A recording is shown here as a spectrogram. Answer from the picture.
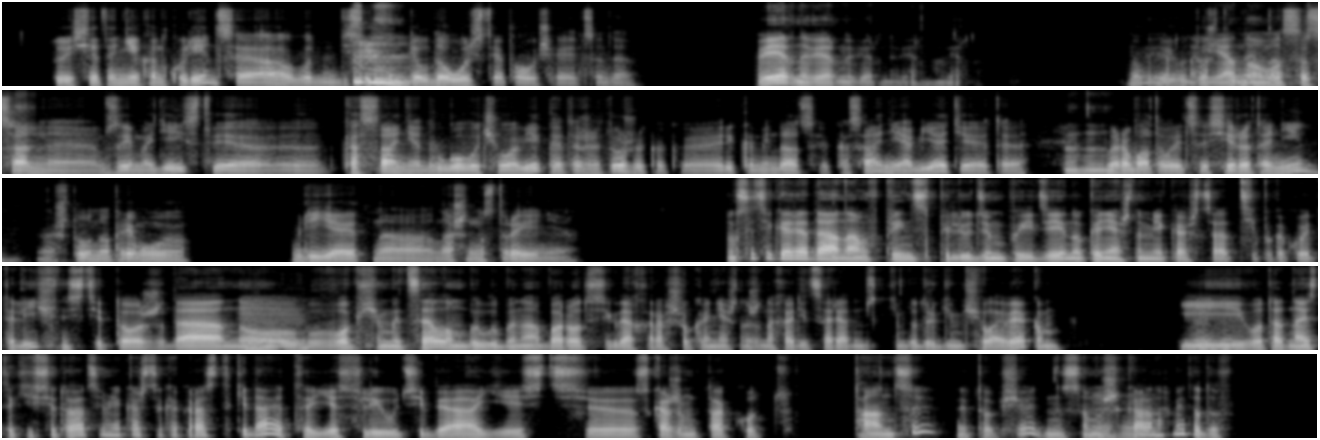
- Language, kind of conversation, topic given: Russian, unstructured, Что помогает вам поднять настроение в трудные моменты?
- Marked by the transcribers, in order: tapping; throat clearing; other background noise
